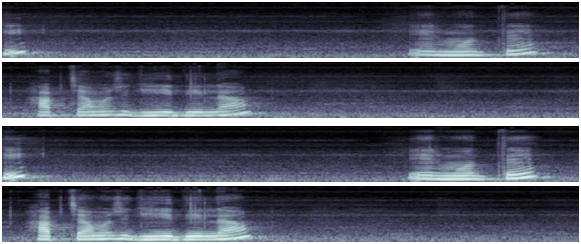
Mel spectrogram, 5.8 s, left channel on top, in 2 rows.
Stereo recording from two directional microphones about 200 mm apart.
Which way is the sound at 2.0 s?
30° right (ahead or behind).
